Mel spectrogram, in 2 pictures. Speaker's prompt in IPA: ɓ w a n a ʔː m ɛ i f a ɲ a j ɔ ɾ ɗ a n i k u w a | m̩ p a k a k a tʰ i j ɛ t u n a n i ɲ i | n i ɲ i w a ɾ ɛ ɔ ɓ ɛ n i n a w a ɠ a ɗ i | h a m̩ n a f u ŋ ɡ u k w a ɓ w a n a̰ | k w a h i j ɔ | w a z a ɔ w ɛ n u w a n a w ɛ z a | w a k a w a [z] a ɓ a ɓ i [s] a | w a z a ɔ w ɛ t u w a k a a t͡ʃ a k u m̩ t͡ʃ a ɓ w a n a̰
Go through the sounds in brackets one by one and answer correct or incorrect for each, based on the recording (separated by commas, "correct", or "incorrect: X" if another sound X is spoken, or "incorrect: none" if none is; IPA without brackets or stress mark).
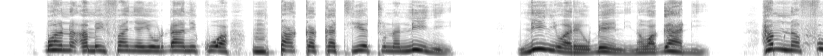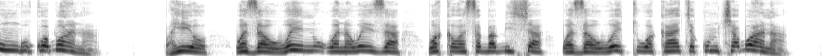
incorrect: s, incorrect: ʃ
